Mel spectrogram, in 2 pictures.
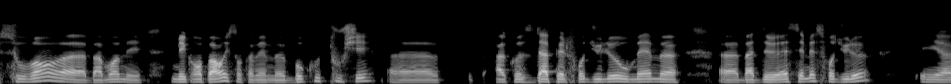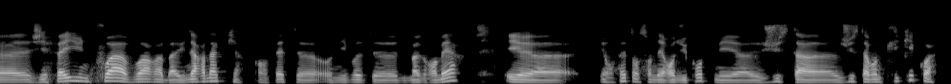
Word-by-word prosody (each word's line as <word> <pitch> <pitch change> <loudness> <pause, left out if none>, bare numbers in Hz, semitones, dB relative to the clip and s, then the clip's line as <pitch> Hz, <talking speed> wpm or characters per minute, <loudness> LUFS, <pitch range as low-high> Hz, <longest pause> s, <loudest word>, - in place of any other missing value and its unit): souvent 145 +5 +2
heu, 105 -6 +4
bah 100 +1 0
moi 120 +4 +1
mes 105 -4 -5 0.3
mes 120 0 +4
grands-parents 120 +3 +6
ils 165 - +1
sont 120 -5 -6
quand 105 - -4
même 100 -1 -3
beaucoup 130 - -3
touchés, 150 +1 -3 0.2
heu, 100 -1 -3 0.6
à 115 -1 +3
cause 105 -2 -4
d'appels 120 -1 +6
frauduleux 125 +2 0
ou 130 -3 +3
même, 125 +2 +1
heu, 115 -2 +4 0.4
heu, 105 0 +1
bah, 105 +2 +3
de 110 +2 +2
SMS 135 +5 +1
frauduleux. 135 - 0 0.5
Et 115 -3 -2
heu, 105 0 0
j'ai 110 +2 -5
failli 145 +7 +2
une 145 -4 -5
fois 160 -1 +6
avoir, 125 -2 +2
heu, 115 - +1
bah, 105 0 0
une 105 +5 -4
arnaque 145 +2 +1 0.2
en 110 -3 -9
fait, 115 -1 -3
heu, 100 -1 -4
au 105 - -8
niveau 105 +1 -5
de 100 -1 -6
de 95 - -17
ma 105 0 -1
grand-mère 105 - 0 0.4
et 115 - +2
heu 95 -2 +2 0.4
et 120 - -6
en 105 - -8
fait 150 0 -4
on 130 - -2
s'en 115 -2 -7
est 105 - -1
rendu 100 0 -1
compte 155 +8 -4
mais, 95 -2 -4
heu, 95 0 -4
juste 120 +6 -8
a 100 -1 +2
juste 125 +5 -9
avant 115 0 +3
de 110 - -10
cliquer 155 - -8
quoi. - - 0
115 Hz, 205 wpm, -25 LUFS, 100-130 Hz, 0.6 s, grands-parents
